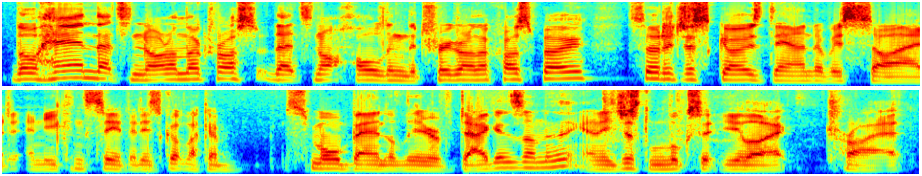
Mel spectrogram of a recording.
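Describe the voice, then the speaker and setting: A man narrating as game master in a tabletop game, describing scenes in a brisk, chatty way. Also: medium pitch, a bit bright.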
